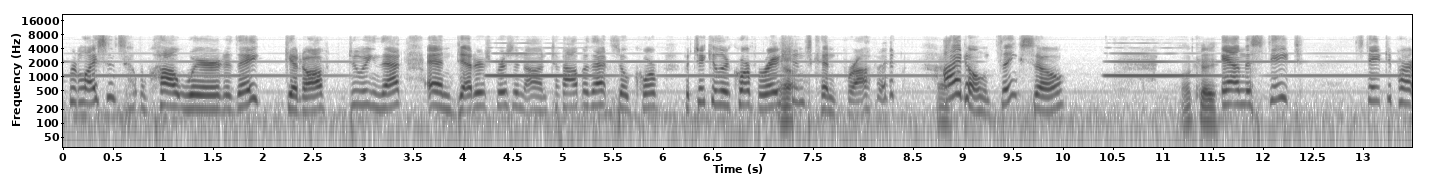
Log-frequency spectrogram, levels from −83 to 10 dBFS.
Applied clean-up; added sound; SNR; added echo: none; Wind instrument, woodwind instrument; 11 dB; none.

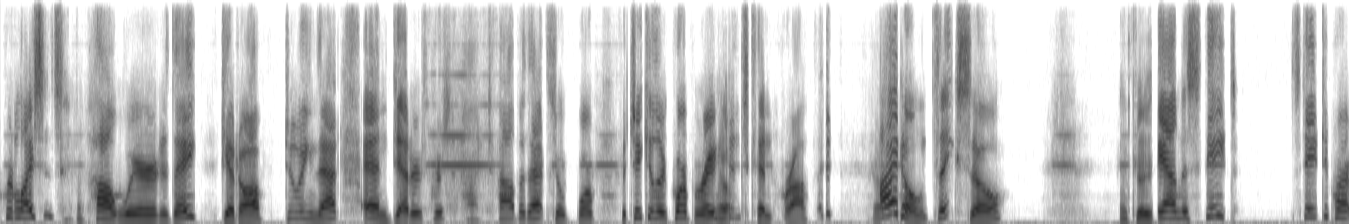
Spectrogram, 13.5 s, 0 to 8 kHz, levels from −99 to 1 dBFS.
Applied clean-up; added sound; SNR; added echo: neural diffusion model UNIVERSE++.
